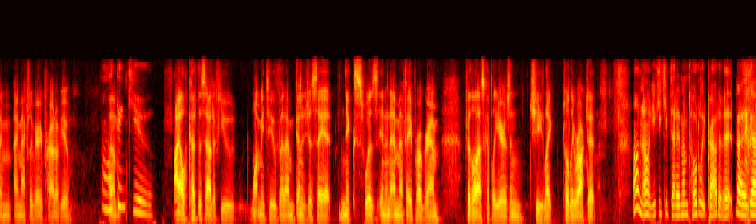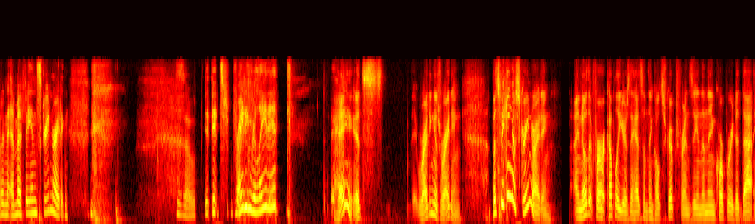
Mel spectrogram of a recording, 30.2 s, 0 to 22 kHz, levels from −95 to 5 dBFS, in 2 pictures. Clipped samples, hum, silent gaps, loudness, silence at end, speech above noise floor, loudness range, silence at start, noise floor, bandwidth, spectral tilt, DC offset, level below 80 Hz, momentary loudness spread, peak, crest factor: under 0.1%; none; none; -22 LUFS; 0 s; 36 dB; 7 LU; 0 s; -59 dBFS; 7.6 kHz; -3.5 dB/octave; under 0.1%; -58 dBFS; 17 LU; -2 dBFS; 22 dB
